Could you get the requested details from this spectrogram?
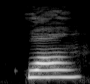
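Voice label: "wang1", Mandarin Chinese, pinyin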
